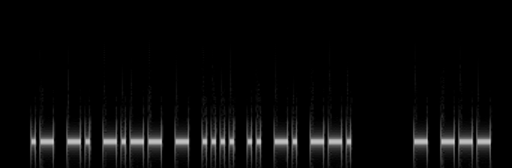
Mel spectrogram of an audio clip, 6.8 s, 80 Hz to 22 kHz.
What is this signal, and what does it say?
Morse code, heard as a keyed tone, about 20 wpm, 700 Hz. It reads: ANYTHING TO
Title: 2x Word-Spacing - Sets of 5 Words - 20wpm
